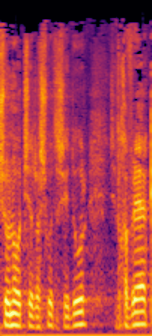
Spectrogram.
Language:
Hebrew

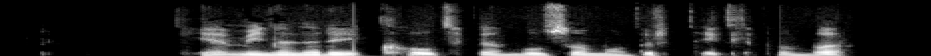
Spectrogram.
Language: Uyghur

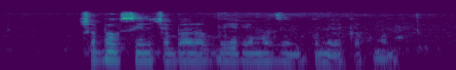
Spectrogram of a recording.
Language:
Kinyarwanda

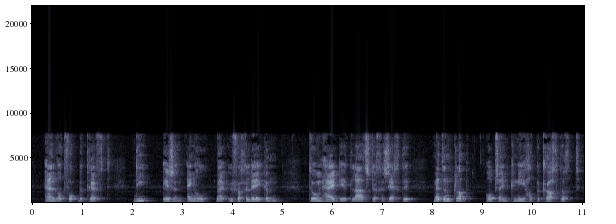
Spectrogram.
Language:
Dutch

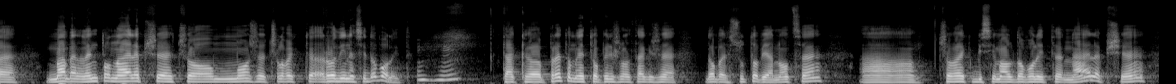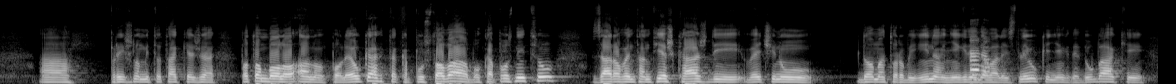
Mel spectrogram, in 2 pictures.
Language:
Slovak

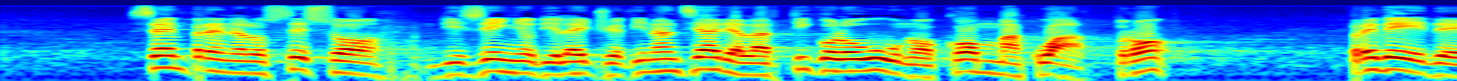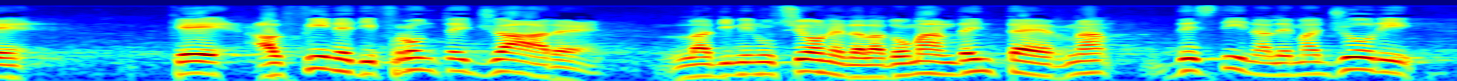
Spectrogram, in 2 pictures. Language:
Italian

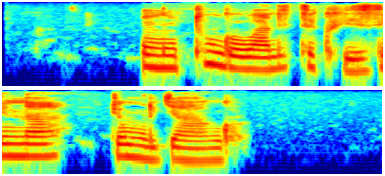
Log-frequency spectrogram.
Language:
Kinyarwanda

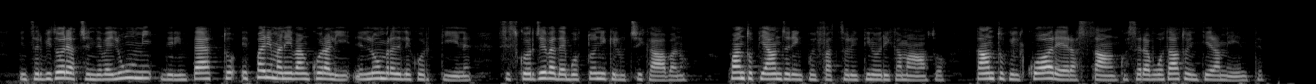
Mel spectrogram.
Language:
Italian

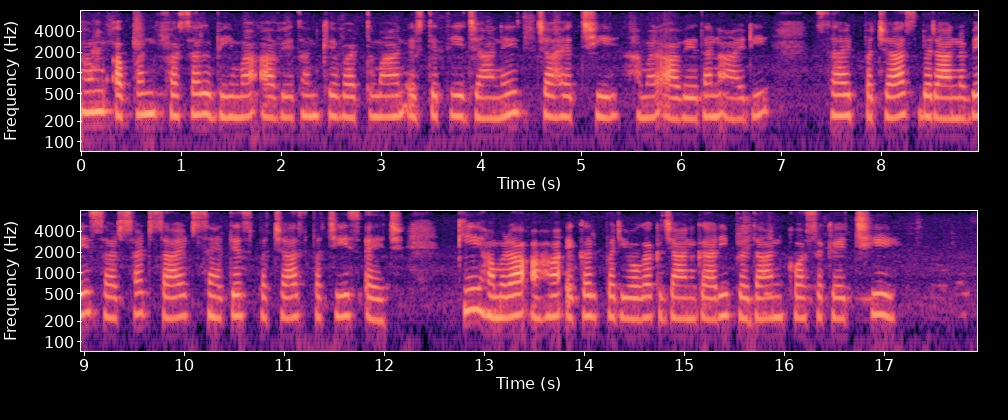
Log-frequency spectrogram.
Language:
Maithili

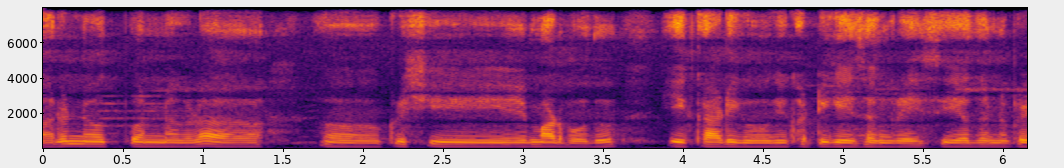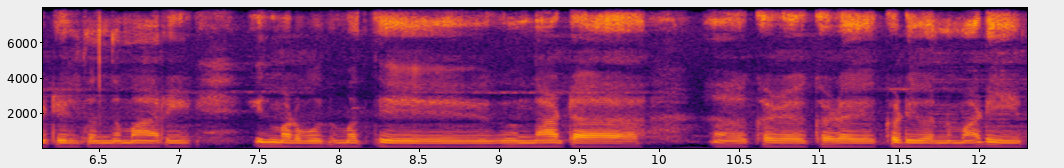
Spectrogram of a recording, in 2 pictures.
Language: Kannada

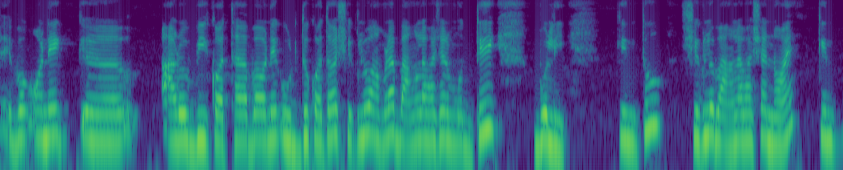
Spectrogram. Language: Bangla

